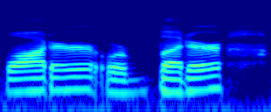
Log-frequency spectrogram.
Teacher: That T sound, especially between vowels, like in water or butter, often becomes what linguists call a flap, sounds kind of like a soft D.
